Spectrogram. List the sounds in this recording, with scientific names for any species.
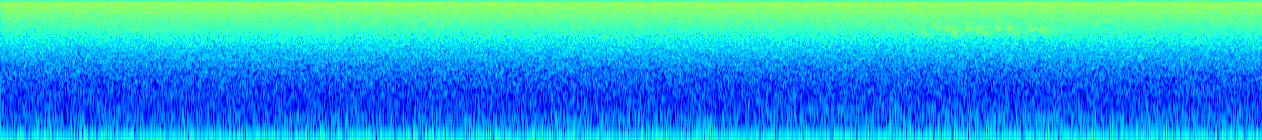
Seiurus aurocapilla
